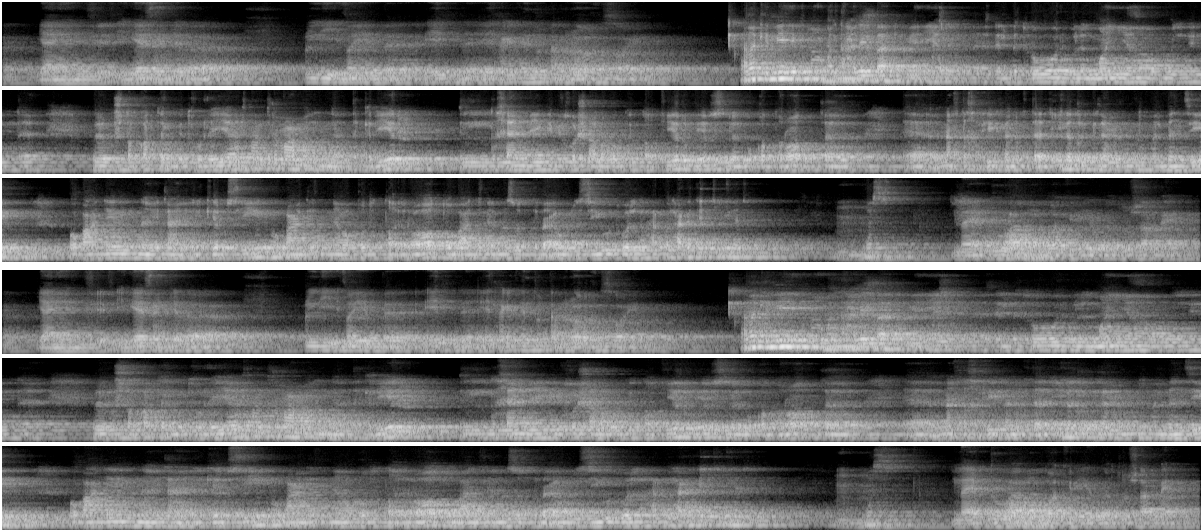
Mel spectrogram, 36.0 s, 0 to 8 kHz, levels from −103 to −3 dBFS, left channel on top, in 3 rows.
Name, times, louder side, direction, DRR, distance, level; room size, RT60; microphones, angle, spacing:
voice 1, 0.3-2.3 3.0-6.4 32.3-32.8 33.5-35.7, equal, 80° right, -2 dB, 1.3 m, -29 dB
voice 2, 7.4-16.1 16.6-31.5 32.6-32.8 34.0-34.4, left 1 dB, 65° left, 1 dB, 0.9 m, -26 dB
6.7 x 4.2 x 5.6 m, 2.6 s
head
